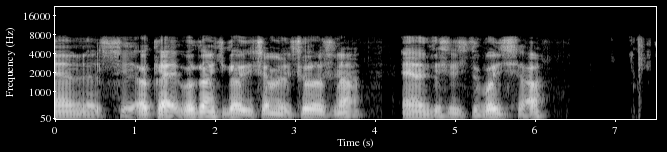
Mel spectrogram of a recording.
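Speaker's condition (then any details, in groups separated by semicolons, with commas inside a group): Mouth cancer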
